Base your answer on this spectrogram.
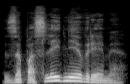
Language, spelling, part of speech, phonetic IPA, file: Russian, за последнее время, adverb, [zə‿pɐs⁽ʲ⁾ˈlʲedʲnʲɪje ˈvrʲemʲə], Ru-за последнее время.ogg
- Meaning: recently, lately, of late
